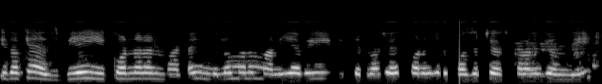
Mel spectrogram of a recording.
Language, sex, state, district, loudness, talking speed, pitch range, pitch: Telugu, female, Andhra Pradesh, Visakhapatnam, -19 LUFS, 170 wpm, 250-275 Hz, 265 Hz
